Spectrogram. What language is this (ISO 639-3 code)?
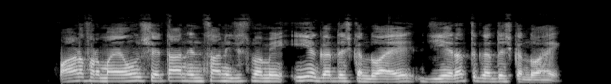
snd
